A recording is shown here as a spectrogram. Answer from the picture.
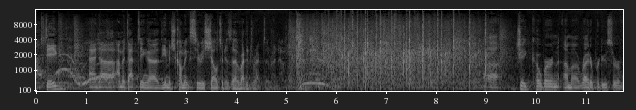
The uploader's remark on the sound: New York Comic Con. Recorded October 8, 2015 at NY Comic Con.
